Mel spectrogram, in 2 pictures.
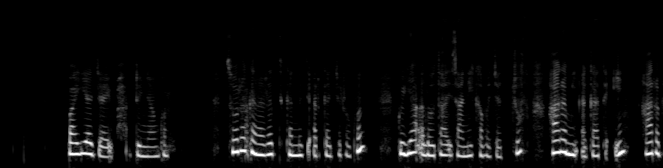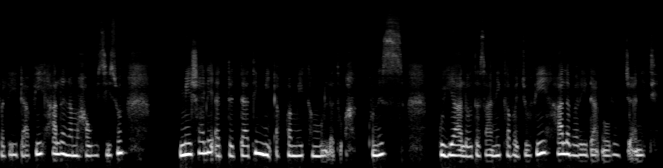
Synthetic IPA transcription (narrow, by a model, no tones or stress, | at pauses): b̥aːjʔeːɐd͡ʒaːɪbɐ̥ɐd̪ːʊɲːaːŋkʊn | suːɾɐkɐnɐrːɐt̪ːɪ̥kɐnːʊt̪ːɪʔɐɾɡaːd͡ʒɪɾːʊkʊn | ɡ̥ʊjːaːʔɐlo̞ːt̪aːɪsaːniːkʰɐbɐd͡ʒɐt͡ʃːuːfhaːɾɐmiːʔɐɡaːt̪ʰɐʔeːn | haːɾɐbɐɾeːd̪aːfɪhaːlɐnɐmɐhɐwːɪsiːsuːn | me̞ːʃaːleːʔɐd̪ːɐd̪ːaːt̪ɪmiːʔɐfːɐme̞ːkʰɐnmʊlʔɐ̰t̪ʊʔɐ̥kʊnɪs | ɡ̥ʊjːaːɐlo̞ːt̪ɐɪsa̰ːniːkɐbɐd͡ʒuːfɪhaːlɐbɐɾe̞ːd̪a̰ːnʔo̰ːluːfd͡ʒɛʔɐ̰nɪt̪ɪ̥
